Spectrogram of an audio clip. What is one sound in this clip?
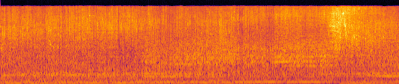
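Laser beams fire with a harsh buzzing blast.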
